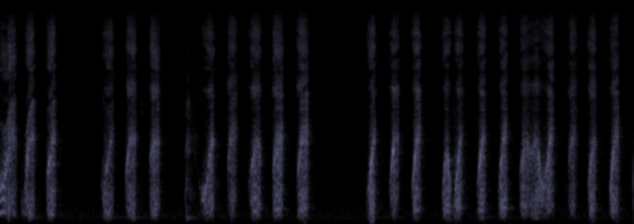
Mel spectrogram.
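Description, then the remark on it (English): A voice imitates a duck, sounding like Donald Duck, firing off rapid runs of raspy, quack-like syllables in short bursts with brief pauses between them, fairly loud. “But it sounded like Donald Duck.”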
